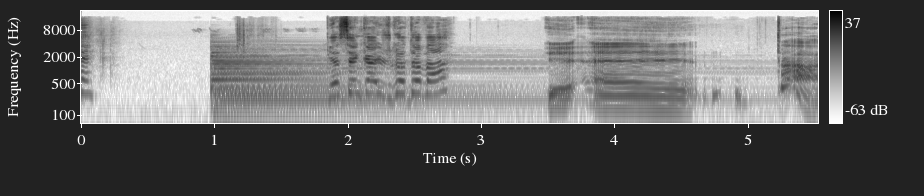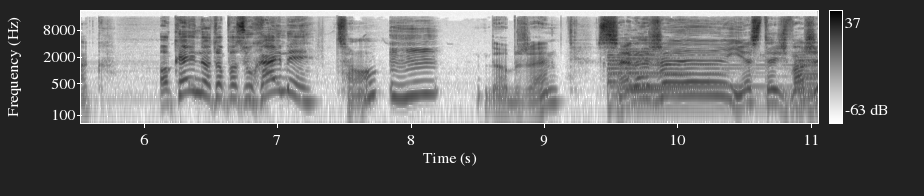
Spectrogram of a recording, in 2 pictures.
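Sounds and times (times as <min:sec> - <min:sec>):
piano chord ringing: 0:01.0 - 0:06.2, 0:09.4 - 0:11.0.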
